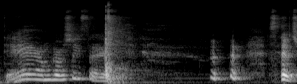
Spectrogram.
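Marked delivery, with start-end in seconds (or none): 0.0-0.6 loud, high impressed exclamation. Retold or imitated. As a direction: react like you felt the hit. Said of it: "I was like".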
